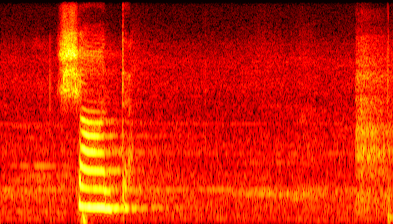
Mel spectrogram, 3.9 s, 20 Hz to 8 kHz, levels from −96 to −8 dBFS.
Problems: background sounds at intervals, echo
